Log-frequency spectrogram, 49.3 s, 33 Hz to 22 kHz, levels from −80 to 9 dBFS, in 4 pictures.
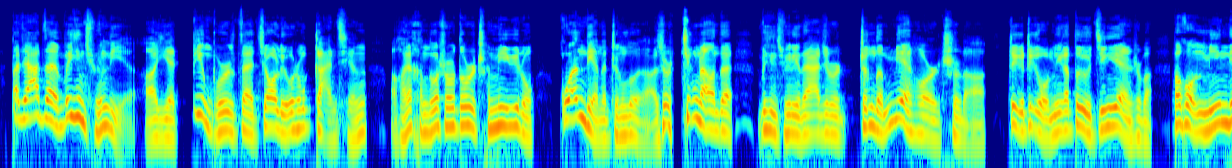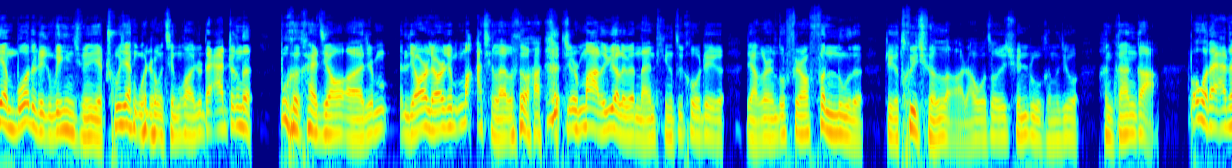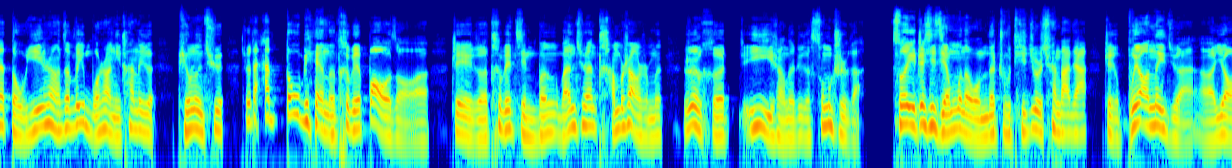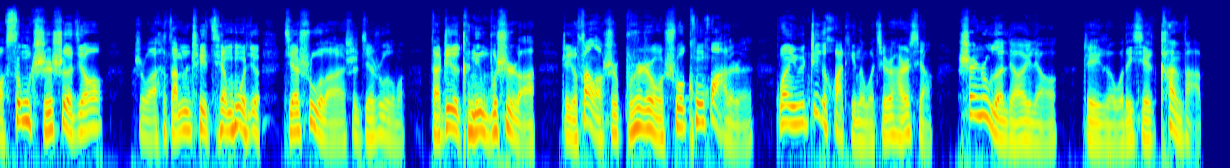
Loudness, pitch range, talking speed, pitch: -21 LUFS, 115-170 Hz, 375 characters per minute, 135 Hz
